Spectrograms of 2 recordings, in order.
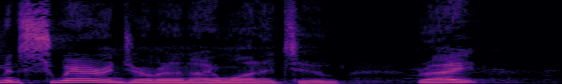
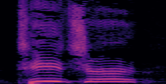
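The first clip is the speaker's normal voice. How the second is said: panicked cry; 8 semitones higher, 7 dB louder than usual. Acted. Disciples crying out to Jesus.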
